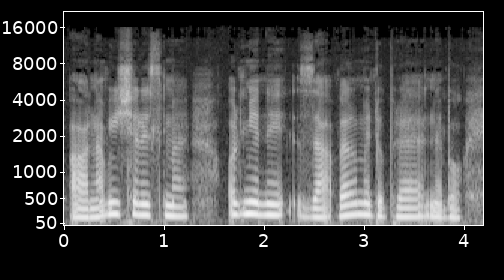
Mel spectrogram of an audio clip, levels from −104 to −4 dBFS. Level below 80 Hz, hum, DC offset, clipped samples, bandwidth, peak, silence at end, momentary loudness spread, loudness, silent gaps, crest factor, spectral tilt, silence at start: -42 dBFS; none; under 0.1%; under 0.1%; 12.5 kHz; 0 dBFS; 0 s; 6 LU; -16 LUFS; none; 16 dB; -6.5 dB/octave; 0.05 s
